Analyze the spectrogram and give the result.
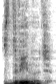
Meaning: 1. to shift, to move 2. to make (someone obstinate or lazy) move, to make someone take actions 3. to move objects together
- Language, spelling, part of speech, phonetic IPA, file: Russian, сдвинуть, verb, [ˈzdvʲinʊtʲ], Ru-сдвинуть.ogg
